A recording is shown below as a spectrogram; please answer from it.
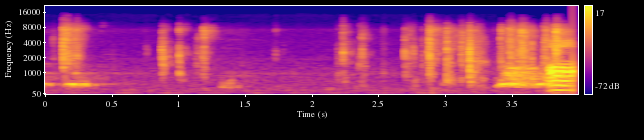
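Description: Computer keyboard typing: several short runs of key clicks with pauses between them.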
